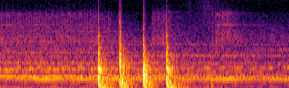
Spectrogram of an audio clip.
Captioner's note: knocking at door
